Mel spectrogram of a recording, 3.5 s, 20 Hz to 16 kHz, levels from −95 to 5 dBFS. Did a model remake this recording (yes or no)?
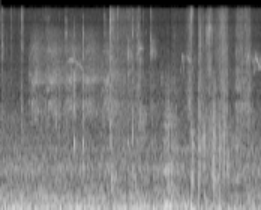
no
